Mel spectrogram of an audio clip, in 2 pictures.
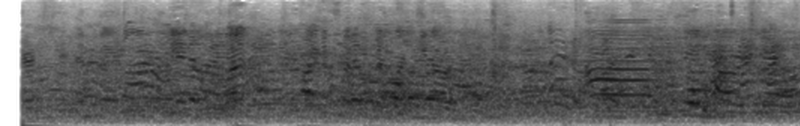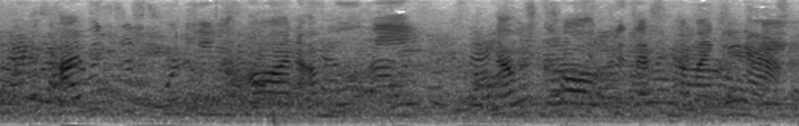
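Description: Overlapping talk: people speaking over the chatter of a crowd.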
